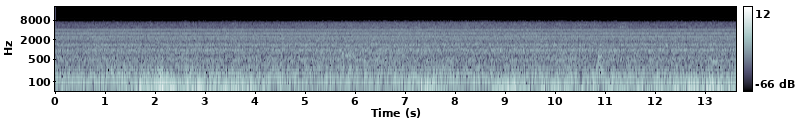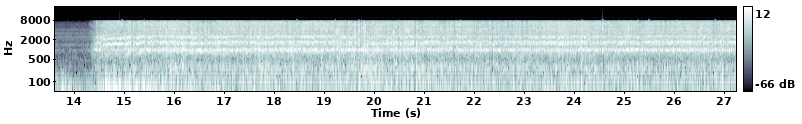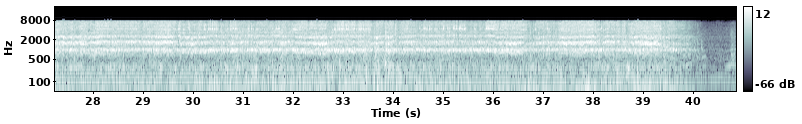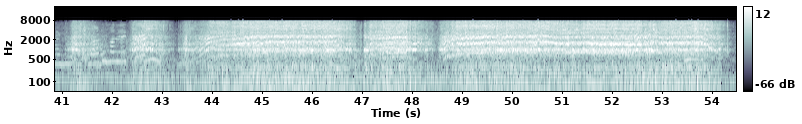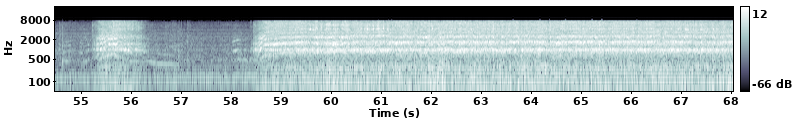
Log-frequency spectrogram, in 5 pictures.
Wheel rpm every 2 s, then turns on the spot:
0, 0, 0, 0, 0, 0, 0, 140, 230, 230, 230, 230, 230, 230, 220, 230, 230, 230, 220, 180, 0, 40, 170, 120, 120, 210, 190, 40, 10, 140, 230, 230, 230, 230.
56-58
